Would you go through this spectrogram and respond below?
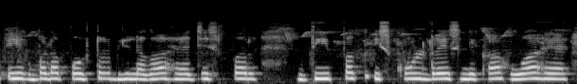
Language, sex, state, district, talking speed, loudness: Hindi, female, Uttar Pradesh, Shamli, 145 wpm, -12 LUFS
